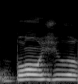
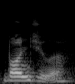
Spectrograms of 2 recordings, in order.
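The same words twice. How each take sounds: First: The N sound is left silent. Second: The N sound is clearly pronounced. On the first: The speaker calls it right. "you should say bonjour without the N in it" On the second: The speaker calls it wrong. "and not bonjour"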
